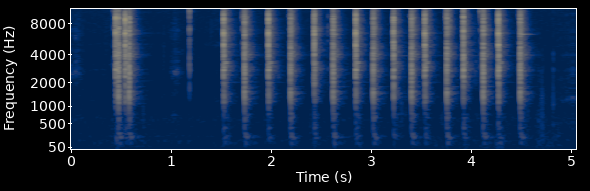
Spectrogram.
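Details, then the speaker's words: Mercedes E320 throttle body on the bench, clutch coil activated: crisp, even clicks about four a second, each a clean snap; this clutch coil pulls in properly, unlike the dead ones. "hear it, you see it moves. Left corner. So that's a good clutch coil."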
